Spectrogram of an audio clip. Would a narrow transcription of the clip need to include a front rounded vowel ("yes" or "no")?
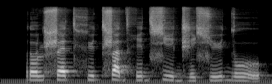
yes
